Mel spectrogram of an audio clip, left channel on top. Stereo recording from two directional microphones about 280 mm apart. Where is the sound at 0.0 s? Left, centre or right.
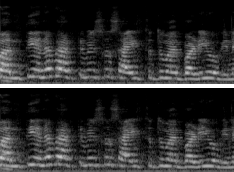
Centre.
